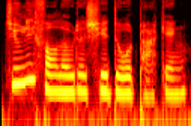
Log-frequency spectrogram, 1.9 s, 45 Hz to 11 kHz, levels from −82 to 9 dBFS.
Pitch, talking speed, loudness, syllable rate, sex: 220 Hz, 190 wpm, -14 LUFS, 6.7 syllables/s, female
